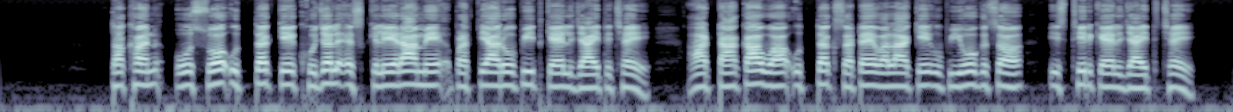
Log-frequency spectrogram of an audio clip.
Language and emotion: Maithili, neutral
